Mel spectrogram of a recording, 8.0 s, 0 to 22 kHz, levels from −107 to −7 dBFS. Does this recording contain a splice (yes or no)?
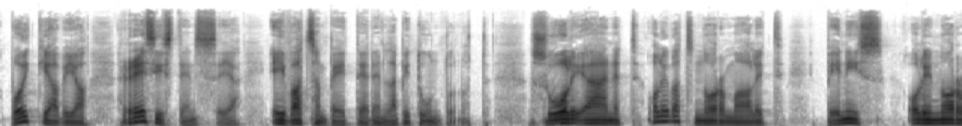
no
